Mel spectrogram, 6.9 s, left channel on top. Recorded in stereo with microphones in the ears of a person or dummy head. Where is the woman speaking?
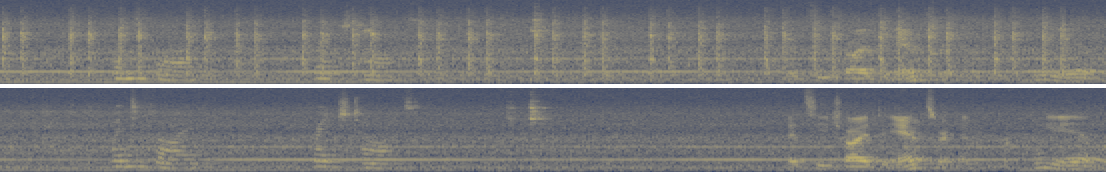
75° right (ahead or behind), 5 m.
